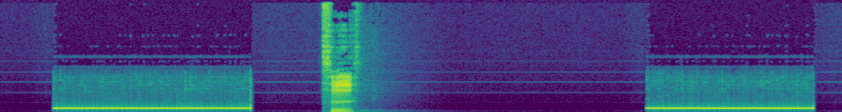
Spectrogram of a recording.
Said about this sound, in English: Calling the winner right now. Stand by. Stand by. Please pick up the phone.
